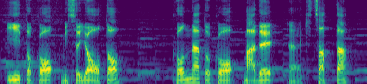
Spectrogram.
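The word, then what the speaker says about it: とこ: far the full form tokoro. Nowadays, in the standard word in Japan, the basic word in standard Japanese nowadays is tokoro. Toko is an abbreviation. Tokoro and accent toko, accent on the last one, so be careful about that.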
